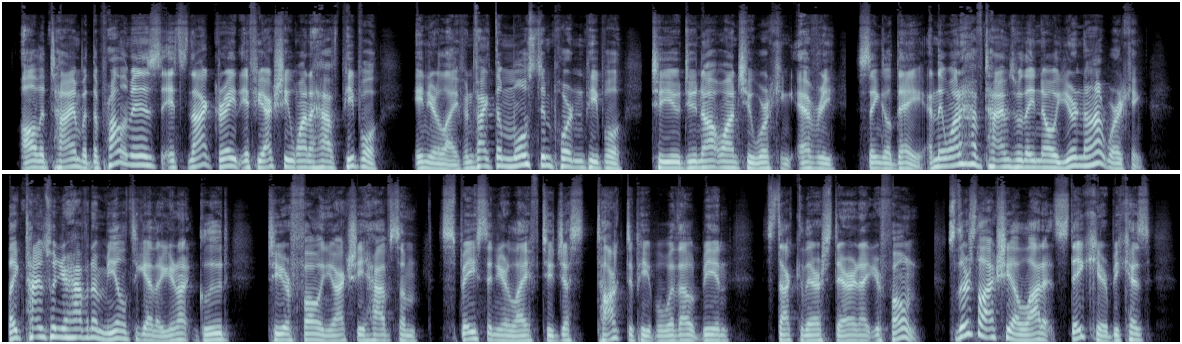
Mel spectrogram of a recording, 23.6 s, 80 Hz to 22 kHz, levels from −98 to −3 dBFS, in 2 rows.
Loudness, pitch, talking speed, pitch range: -22 LUFS, 145 Hz, 235 wpm, 130-175 Hz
